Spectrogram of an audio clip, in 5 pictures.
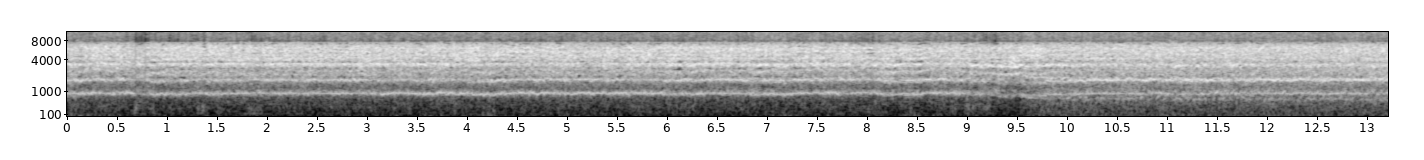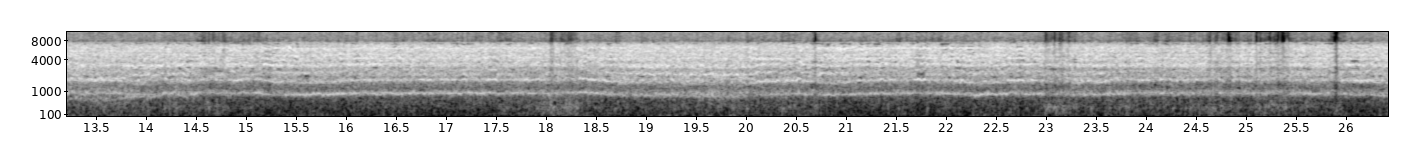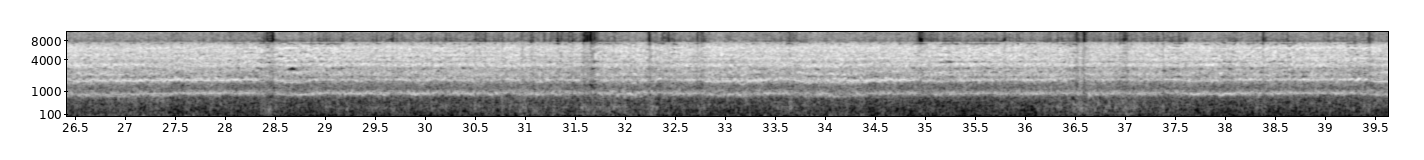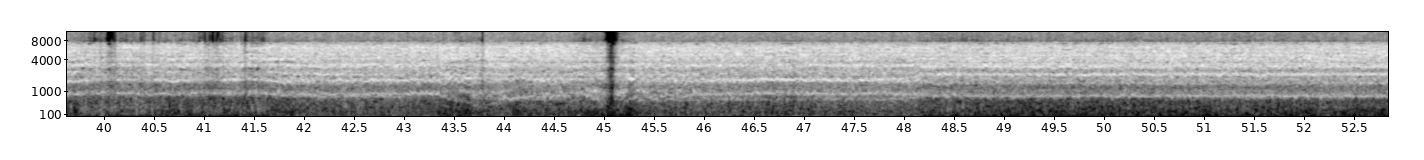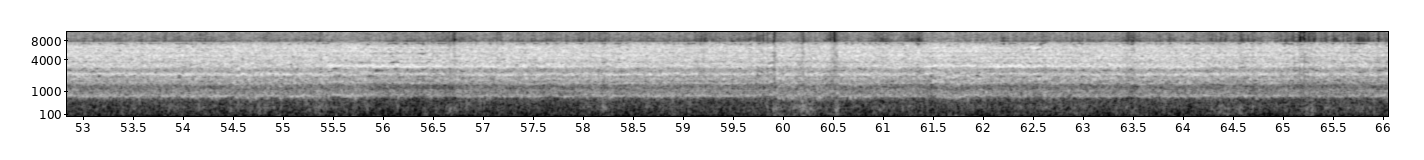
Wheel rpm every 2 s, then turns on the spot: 220, 230, 230, 220, 220, 200, 200, 220, 230, 220, 220, 220, 230, 210, 230, 230, 230, 230, 230, 230, 230, 200, 110, 190, 200, 200, 200, 200, 200, 200, 200, 200, 200.
none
